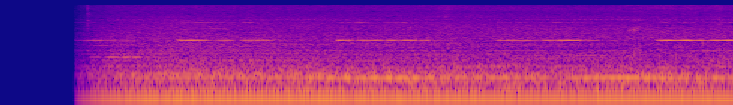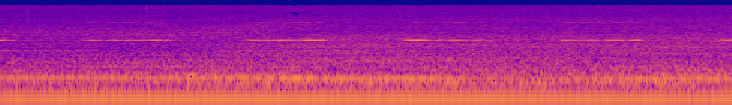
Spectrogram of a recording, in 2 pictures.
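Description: A large diesel engine idles with a steady low rumble.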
